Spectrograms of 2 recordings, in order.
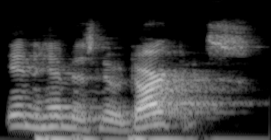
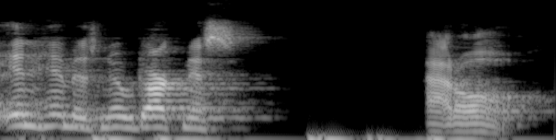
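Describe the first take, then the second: First: Said in the usual way. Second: "at all" set apart after a pause; stress on at all. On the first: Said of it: "he's just not saying". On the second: Shown as a demonstration. Preacher to believers, stressing "at all" after a pause. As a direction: lean on "at all" to close every doubt. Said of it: "But what does he say?".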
